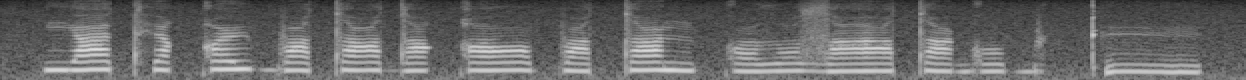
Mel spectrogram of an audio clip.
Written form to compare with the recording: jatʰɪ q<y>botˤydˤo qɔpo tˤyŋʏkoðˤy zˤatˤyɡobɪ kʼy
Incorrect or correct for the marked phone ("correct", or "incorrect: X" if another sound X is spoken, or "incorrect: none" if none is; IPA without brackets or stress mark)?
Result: correct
